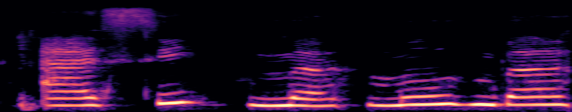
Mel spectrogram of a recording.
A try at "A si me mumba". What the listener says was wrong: Ce n'est pas me. Ce n'est pas me.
